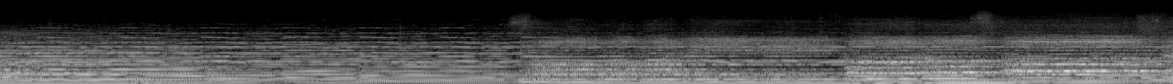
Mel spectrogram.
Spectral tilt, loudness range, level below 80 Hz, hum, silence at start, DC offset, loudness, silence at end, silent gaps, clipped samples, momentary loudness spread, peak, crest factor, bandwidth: -6.5 dB/octave; 7 LU; -28 dBFS; none; 0 s; under 0.1%; -21 LUFS; 0 s; none; under 0.1%; 8 LU; -4 dBFS; 16 dB; 12 kHz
